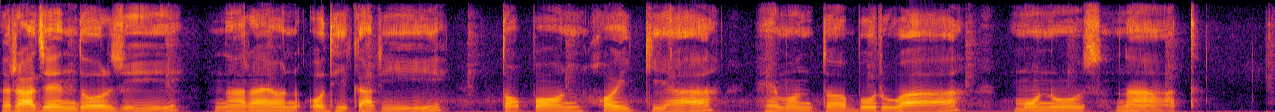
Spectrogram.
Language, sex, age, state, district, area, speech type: Assamese, male, 18-30, Assam, Sonitpur, rural, spontaneous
